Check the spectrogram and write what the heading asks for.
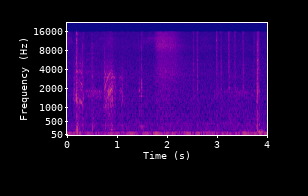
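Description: Electric motor of a Mercedes GL 350's power-folding third-row seat running as the seat back folds down flat, a steady low hum.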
